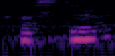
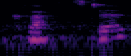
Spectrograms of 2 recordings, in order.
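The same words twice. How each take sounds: First: It is said in a French accent. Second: It is said in a native English accent. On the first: "now I'll do a French accent" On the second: "I'll first say it in my mother tongue"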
